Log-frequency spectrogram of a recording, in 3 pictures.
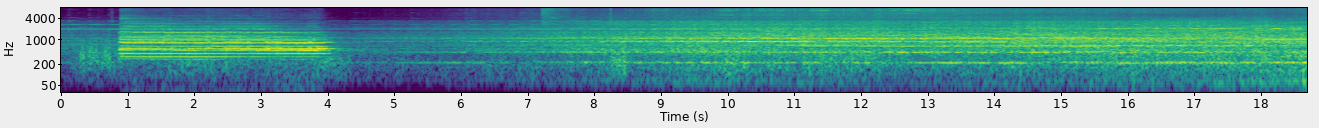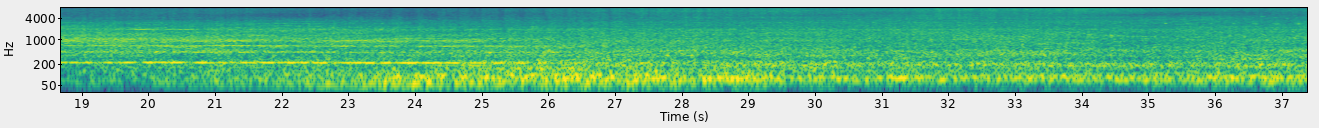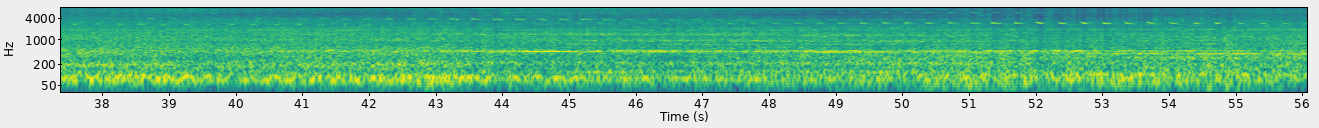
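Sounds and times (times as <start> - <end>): freight train wheels clattering: 7.2 - 12.9, 17.1 - 56.0
diesel locomotive low hum: 13.5 - 56.0.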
